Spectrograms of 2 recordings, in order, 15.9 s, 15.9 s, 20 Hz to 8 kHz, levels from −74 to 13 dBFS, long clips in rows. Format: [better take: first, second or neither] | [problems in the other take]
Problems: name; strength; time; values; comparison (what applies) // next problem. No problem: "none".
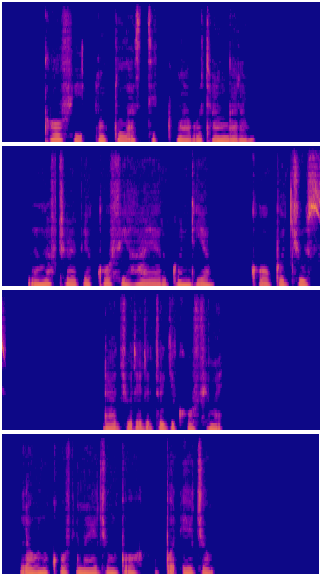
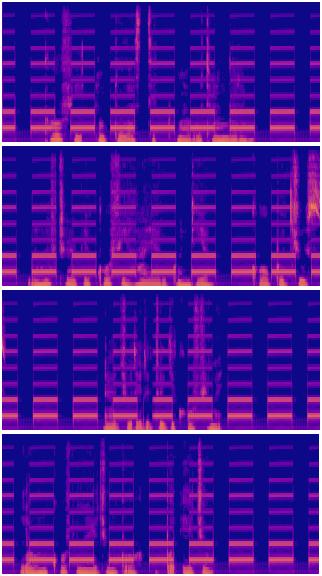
first | background sound (Alarm); 1 dB below the speech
